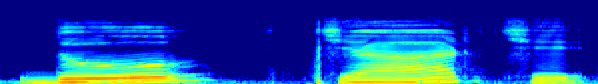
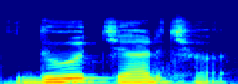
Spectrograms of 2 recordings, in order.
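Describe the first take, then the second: First: Very slow, drawn-out digits with gaps; digit-by-digit reading. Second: Said in the usual way. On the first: Shown as a demonstration. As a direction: read दो, चार, छः one by one, stretching each. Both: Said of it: "इस तरह से पढ़ते हैं".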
